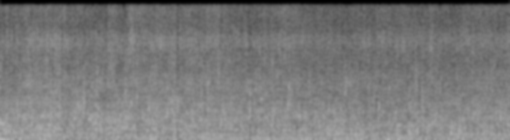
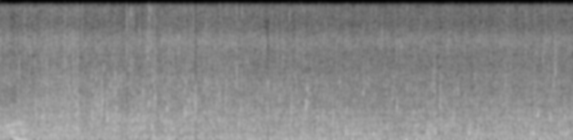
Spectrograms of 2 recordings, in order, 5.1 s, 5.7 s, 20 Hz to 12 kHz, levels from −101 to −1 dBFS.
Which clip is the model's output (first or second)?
first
